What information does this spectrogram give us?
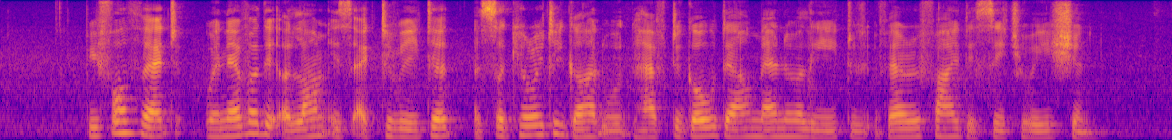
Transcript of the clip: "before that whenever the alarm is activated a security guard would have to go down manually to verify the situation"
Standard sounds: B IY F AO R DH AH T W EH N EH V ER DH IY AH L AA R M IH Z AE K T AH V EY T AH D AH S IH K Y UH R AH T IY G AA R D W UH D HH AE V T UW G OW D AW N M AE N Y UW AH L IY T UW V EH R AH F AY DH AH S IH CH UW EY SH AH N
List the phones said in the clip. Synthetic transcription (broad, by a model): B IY F AO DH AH T W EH N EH V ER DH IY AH L AA M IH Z AE K T AH V EY T AH D AH S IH K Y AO R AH T IY G AA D W UH D HH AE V T UW G OW D AW N M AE N Y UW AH L IY T UW V EH R AH F AY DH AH S IH CH UW EY SH AH N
